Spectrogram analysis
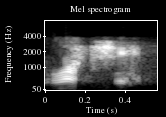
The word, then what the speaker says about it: Watchet: In a town called Watchet, which is spelled Whiskey Alpha Tango Charlie Hotel Echo Tango,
